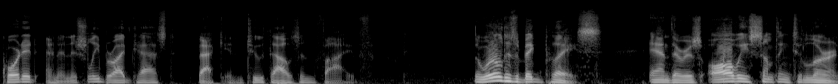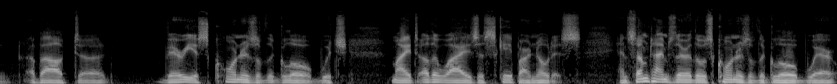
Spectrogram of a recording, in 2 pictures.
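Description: Nothing goes wrong anywhere in this bit of speech, so there's no fault to point to at any moment.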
